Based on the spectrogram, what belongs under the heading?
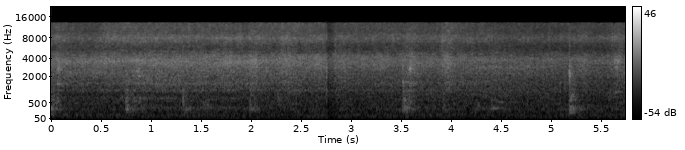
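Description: Sliced bitter gourd and onion sizzling in oil in a kadai, stirred with a wooden spatula that scrapes the pan a few times.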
